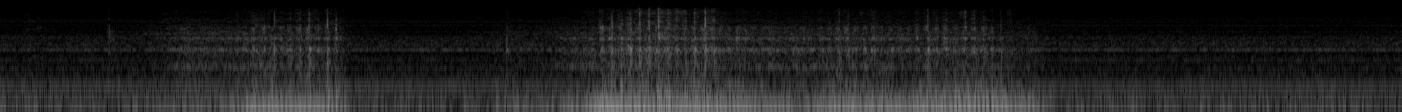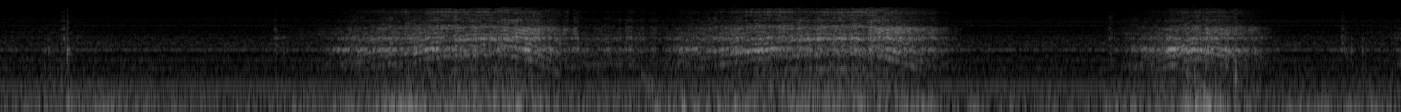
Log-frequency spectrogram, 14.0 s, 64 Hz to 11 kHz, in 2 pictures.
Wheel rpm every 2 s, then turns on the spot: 10, 20, 20, 0, 50, 60, 10.
0-6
